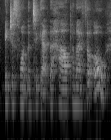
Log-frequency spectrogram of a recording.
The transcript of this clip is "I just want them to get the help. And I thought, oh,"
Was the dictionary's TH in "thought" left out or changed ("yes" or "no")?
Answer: no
